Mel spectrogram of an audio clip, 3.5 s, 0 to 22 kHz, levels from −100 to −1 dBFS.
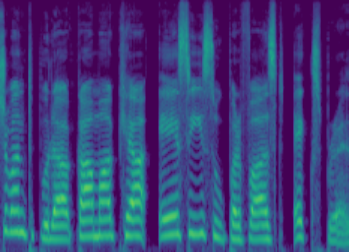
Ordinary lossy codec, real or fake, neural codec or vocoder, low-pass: none; fake; vocoder, 48 kHz, 128 mel bands, Vocos; none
